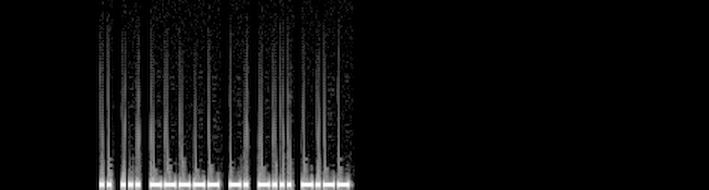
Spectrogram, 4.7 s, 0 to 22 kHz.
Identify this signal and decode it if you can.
Morse code, heard as a keyed tone, about 52 wpm, 700 Hz. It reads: IS0NBY
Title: DXCC-100 Call Signs - 6 Characters - Repeated 3x - 50wpm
